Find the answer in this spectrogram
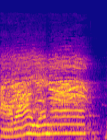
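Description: Children singing a Hindu devotional bhajan: one melodic line of long held and gliding notes that fades out just before the end, at a pause between phrases.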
